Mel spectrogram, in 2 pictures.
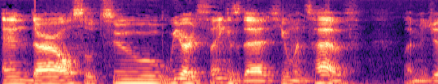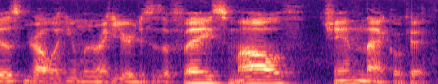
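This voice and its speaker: A man's voice: lowish voice, steady tone, unhurried, creaky. A man teaching how to use tone of voice, with a casual, rambling manner, and a habit of swearing. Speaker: communication coach. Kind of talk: casual explainer lesson. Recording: roomy, dull lo-fi sound.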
